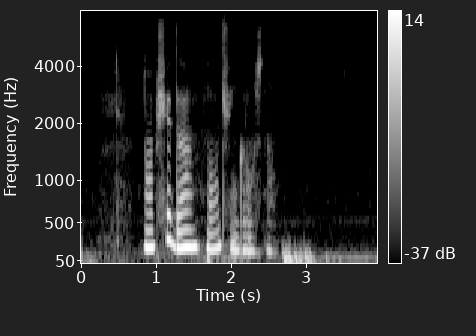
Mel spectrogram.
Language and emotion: Russian, sad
